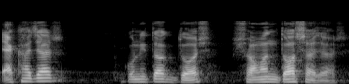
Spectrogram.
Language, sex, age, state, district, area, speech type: Bengali, male, 18-30, West Bengal, Howrah, urban, spontaneous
